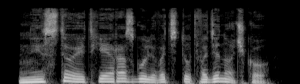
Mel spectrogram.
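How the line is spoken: Tired voice. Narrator (Russian): усталым голосом обронила Шириам

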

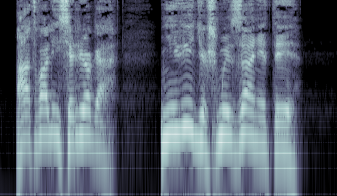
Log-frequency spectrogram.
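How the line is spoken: Breathless strained wheeze. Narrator (Russian): задыхаясь, прохрипел красный от натуги Формазон

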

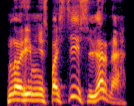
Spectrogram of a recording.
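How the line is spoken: Loud laughter. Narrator (Russian): расхохотался Порм-Кваль

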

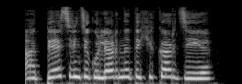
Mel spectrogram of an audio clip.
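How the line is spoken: Exclamation. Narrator (Russian): воскликнула Вэл

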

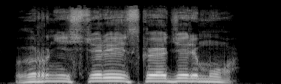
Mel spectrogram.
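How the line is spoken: Grumbled, walking away. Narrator (Russian): проворчал, уходя

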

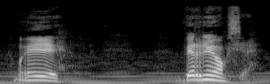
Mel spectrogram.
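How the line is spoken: Barked. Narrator (Russian): рявкнул Феррис

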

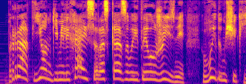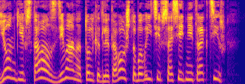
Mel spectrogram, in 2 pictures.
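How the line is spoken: Cheerful girl's shout. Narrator (Russian): весело кричала девочка

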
